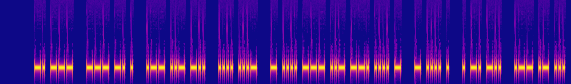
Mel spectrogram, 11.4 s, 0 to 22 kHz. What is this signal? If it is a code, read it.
Morse code, heard as a keyed tone, about 30 wpm, 700 Hz. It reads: NO ONE WUD HV THOUGHT THE END WAS
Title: Sentences from Top 300 Words and Abbreviations 30wpm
